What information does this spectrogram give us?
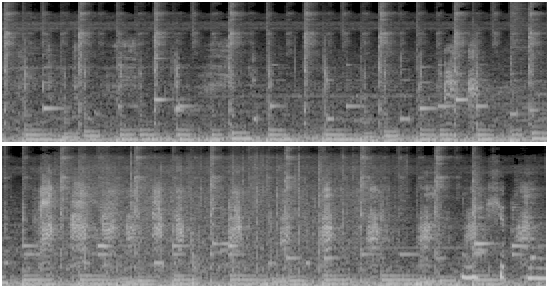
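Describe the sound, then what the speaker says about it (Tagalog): Ducks quack over and over, loud and near, in a busy overlapping chorus. Voices talk underneath at the resort Balay Arceo in Pulilan, Bulacan. "Pato ba yan?"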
